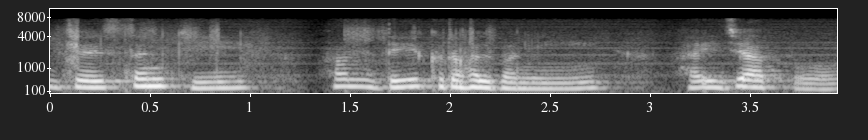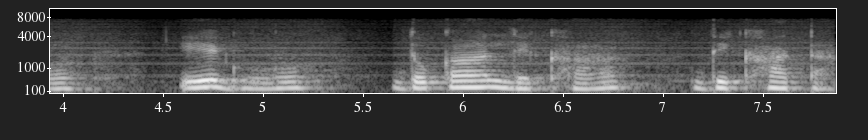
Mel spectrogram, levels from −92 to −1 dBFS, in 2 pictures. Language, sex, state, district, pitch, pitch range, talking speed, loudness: Bhojpuri, female, Uttar Pradesh, Ghazipur, 200 Hz, 190-215 Hz, 90 wpm, -17 LUFS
